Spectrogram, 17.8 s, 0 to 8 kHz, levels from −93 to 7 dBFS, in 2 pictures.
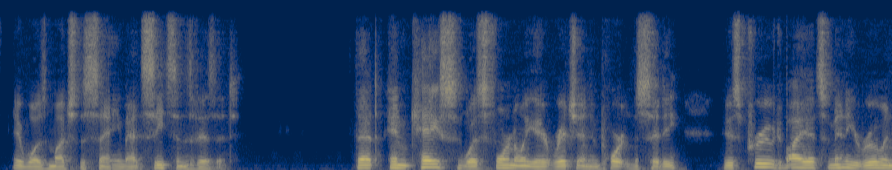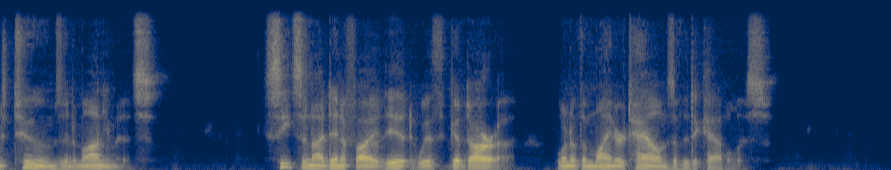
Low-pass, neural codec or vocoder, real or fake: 7.2 kHz; codec, 16 kHz, 0.8 kbps, ZipCodec; fake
